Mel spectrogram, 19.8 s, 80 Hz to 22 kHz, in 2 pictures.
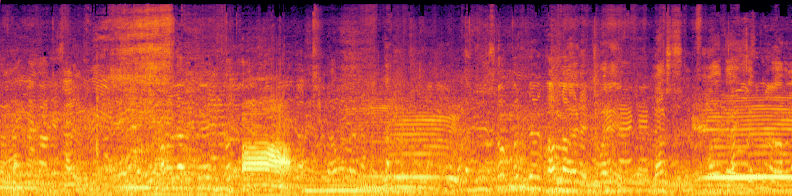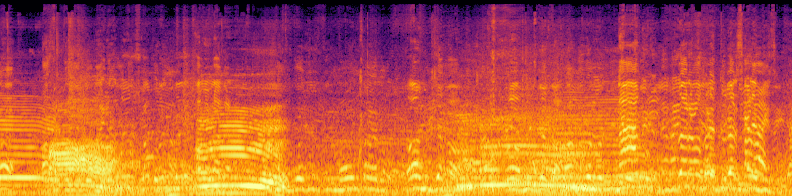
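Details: Dairy cows with calves, Sahiwal, Sindhi and local breeds, at the Ambari cattle market, Parbatipur, Dinajpur, Bangladesh, 19 January 2026: several short, bending moos scattered through constant crowd chatter and haggling voices.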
